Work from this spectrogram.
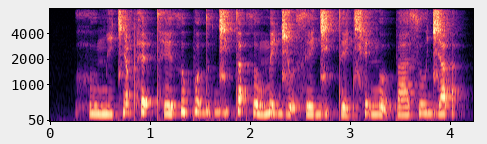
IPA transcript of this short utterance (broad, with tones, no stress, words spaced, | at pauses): hu˨mi˨t͡ɕã˦˨pʰɛ˦ʔ tʰe˨ θṵ˦˨po̰˦˨ dʊ˦ʔd͡ʑɪ˦ʔ tä˦ʔθo˨mḛ˦˨ d͡ʑo̰˦˨ʊ̯se˦d͡ʑɪ˦ʔ te˨t͡ɕʰḛ˦˨ ŋo̰˦˨ʊ̯pä˦ su˦d͡ʑä˦ʔ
